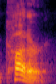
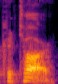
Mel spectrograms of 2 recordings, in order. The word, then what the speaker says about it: Qatar: Qatar funds Hamas, directs Hamas, and the leaders of Hamas that aren't in Gaza are in Qatar or Qatar, depending on how you pronounce it.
